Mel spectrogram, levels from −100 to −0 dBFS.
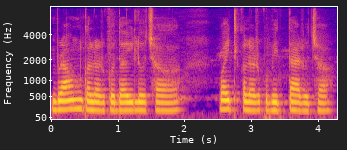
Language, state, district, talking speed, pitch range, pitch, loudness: Nepali, West Bengal, Darjeeling, 140 wpm, 170-185 Hz, 175 Hz, -14 LUFS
